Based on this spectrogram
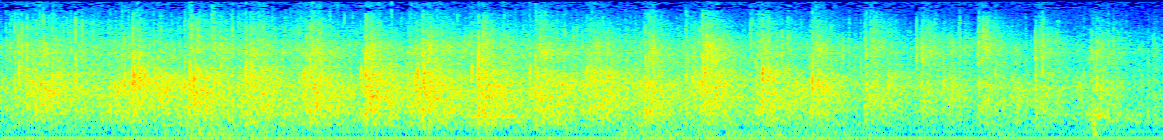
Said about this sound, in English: Someone give the Lord a great big hand clap this morning.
